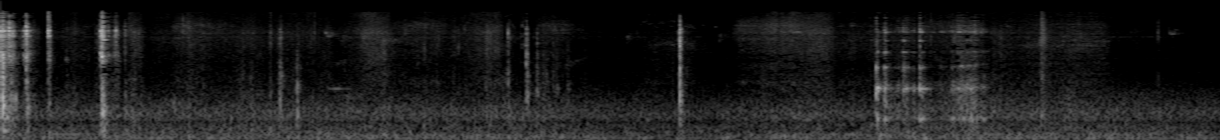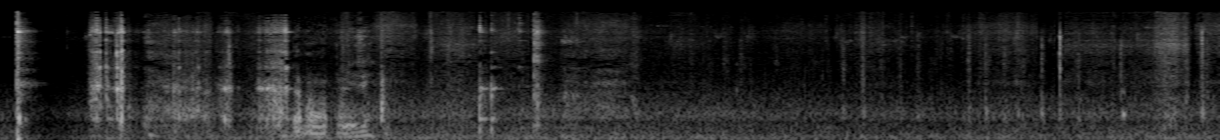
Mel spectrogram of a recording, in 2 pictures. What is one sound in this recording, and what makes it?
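Metal wrenches clink and knock against engine parts.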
